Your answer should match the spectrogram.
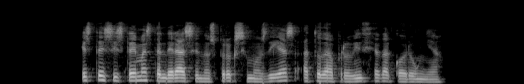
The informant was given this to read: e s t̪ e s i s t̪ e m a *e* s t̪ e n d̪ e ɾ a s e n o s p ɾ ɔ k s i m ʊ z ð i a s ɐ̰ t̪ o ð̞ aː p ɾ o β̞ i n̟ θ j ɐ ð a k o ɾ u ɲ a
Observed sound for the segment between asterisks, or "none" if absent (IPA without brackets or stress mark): e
